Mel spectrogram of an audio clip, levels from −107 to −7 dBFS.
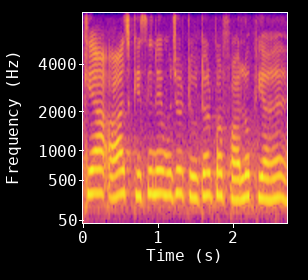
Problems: constant background noise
